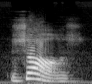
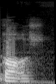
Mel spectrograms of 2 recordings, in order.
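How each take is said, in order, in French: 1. La première consonne est un son doux zh. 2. La première consonne est un son dur g. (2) "ce n'est pas gorge, non"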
